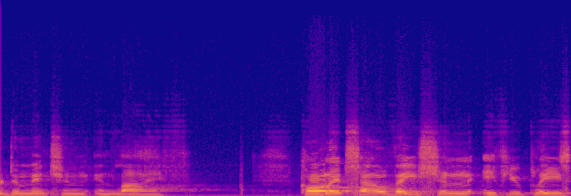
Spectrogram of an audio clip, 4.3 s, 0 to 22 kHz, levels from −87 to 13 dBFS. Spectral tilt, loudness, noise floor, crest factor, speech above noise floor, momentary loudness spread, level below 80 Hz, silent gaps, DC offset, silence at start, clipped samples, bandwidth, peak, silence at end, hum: -5 dB/octave; -17 LUFS; -48 dBFS; 16 dB; 31 dB; 16 LU; -56 dBFS; none; under 0.1%; 0 s; under 0.1%; 8.8 kHz; -2 dBFS; 0 s; 60 Hz at -55 dBFS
